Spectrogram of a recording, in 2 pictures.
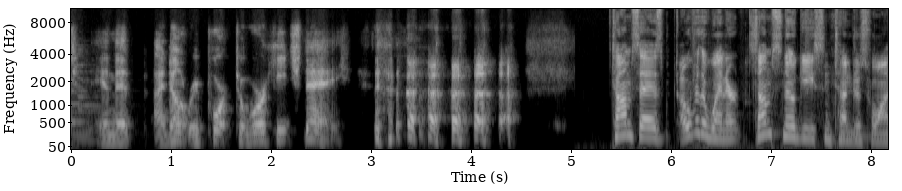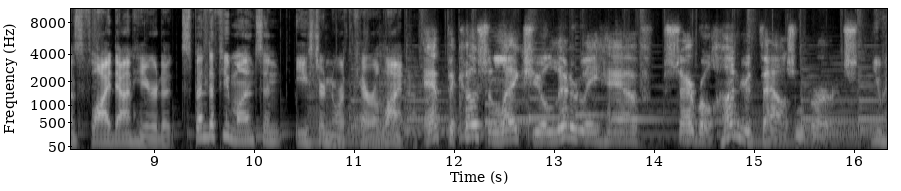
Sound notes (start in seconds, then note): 3.0 laughter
